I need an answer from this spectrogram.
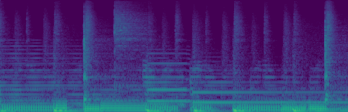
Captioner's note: none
